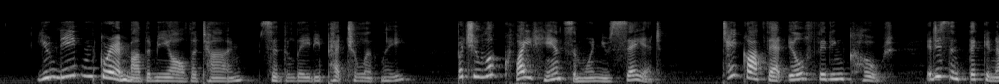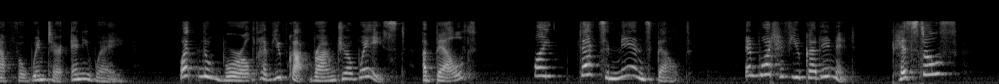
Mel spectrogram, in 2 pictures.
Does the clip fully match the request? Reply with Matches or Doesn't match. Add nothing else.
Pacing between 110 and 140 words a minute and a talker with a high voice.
Doesn't match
